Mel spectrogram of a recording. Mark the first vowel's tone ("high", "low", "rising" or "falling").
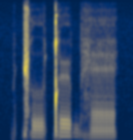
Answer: low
